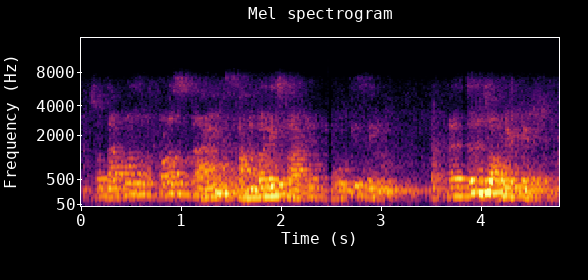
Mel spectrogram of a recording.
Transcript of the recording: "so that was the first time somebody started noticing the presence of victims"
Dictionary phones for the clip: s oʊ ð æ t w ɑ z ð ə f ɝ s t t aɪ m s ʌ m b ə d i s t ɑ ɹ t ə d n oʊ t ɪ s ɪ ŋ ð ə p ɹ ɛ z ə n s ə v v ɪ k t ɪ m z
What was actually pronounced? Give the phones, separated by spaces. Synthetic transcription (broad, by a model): s oʊ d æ t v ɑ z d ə f ɝ s t t aɪ m s ʌ m b ə d i s t ɑ ɹ t ə d n oʊ t ɪ s ɪ ŋ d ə p ɹ ɛ z ə n s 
